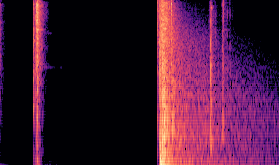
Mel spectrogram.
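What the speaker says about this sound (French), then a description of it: "Un dernier coup de feu retentit." Gunshots ring out inside a house at night: a short sharp crack, then after a pause a louder bang with a lingering reverberant tail and two smaller cracks, with no voices.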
